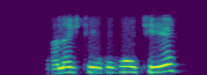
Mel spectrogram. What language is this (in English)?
Kashmiri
